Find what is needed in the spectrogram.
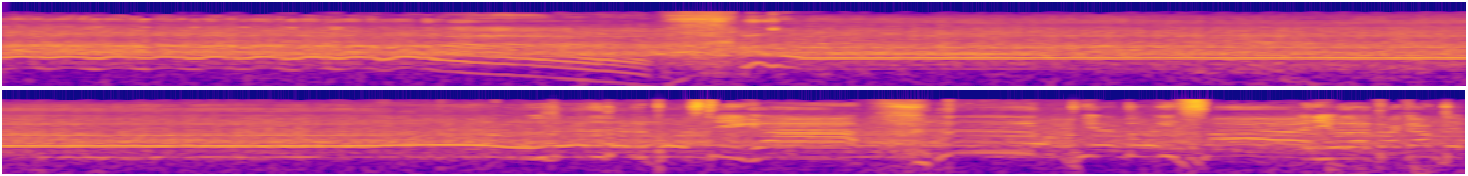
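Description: Spanish TV football commentator's long, drawn-out goal shout, held on one note, breaking into a falling glide about three seconds in, then held again for about six seconds over a cheering stadium crowd. Fast excited commentary follows near the end.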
